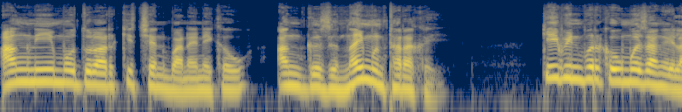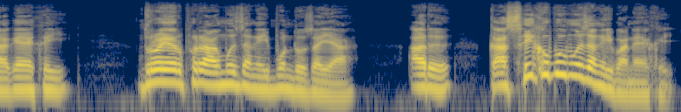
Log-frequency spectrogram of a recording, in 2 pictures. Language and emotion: Bodo, angry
